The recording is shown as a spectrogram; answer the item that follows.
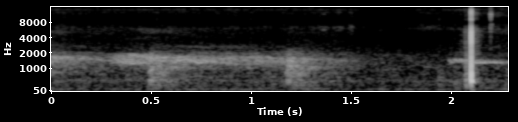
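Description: A crow cawing, several calls in a row.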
